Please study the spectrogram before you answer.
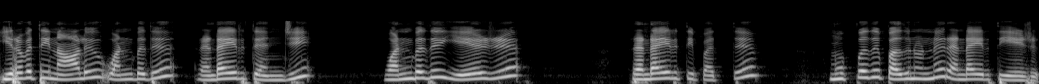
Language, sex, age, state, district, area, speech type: Tamil, female, 18-30, Tamil Nadu, Cuddalore, rural, spontaneous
